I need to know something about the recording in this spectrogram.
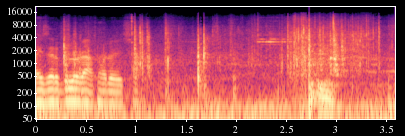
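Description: Plastic bags crinkle as a hand handles them.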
